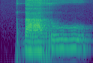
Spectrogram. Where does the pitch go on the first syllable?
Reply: low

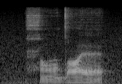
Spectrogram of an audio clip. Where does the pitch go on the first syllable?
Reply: rising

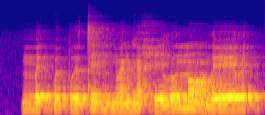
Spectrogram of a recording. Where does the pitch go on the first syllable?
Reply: high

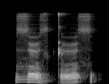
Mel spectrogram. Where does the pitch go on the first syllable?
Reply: falling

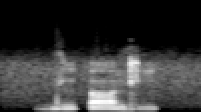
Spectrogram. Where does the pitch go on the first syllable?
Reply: high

